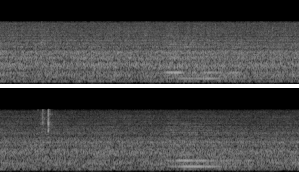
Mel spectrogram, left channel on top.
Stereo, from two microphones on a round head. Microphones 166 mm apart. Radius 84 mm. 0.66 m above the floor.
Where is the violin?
80° left, 3.5 m.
